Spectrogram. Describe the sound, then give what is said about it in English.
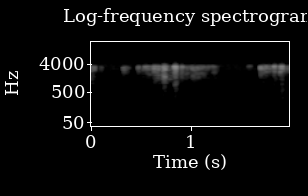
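Thin Bible pages being turned to Romans 10, soft crisp rustling in two short bursts with a brief pause between, quiet, with no voices. “You may hear pages turning because that's me.”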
